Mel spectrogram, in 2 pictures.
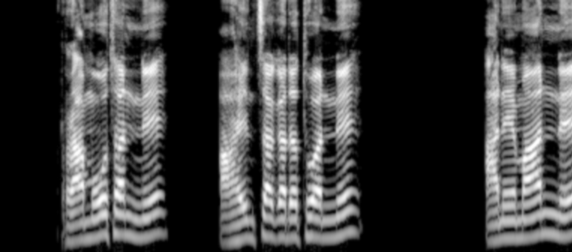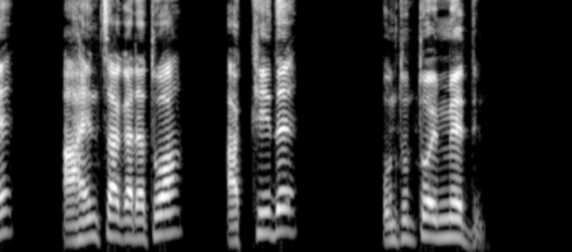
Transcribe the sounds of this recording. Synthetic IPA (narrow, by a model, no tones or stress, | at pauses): ɾaːmo̞ːt̪ɐnːɛ | aːhɛnt͡sːaːɡɐd̪ɐt̪ʊwaːnːɛ | ʔɐnɛmaːnːɛ | aːhɛnt͡sːaːɡɐd̪ɐt̪ʊwaː | ɐkːiːd̪ɛ | ʊnt̪ːʊnt̪ːɔɪmːe̞ːd̪ːɪnɔ̥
